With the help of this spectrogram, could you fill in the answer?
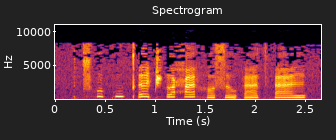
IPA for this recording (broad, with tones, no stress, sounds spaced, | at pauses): t͡sʰ ʊ˦ k u˦ kʼ ɛ˦ t͡ʃʼ ə˦ ħ æ˦ h ʌ˨ s ə˨ ʊ̯ ʔ æ˨˦ t͡sʼ æ˦ ɪ̯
